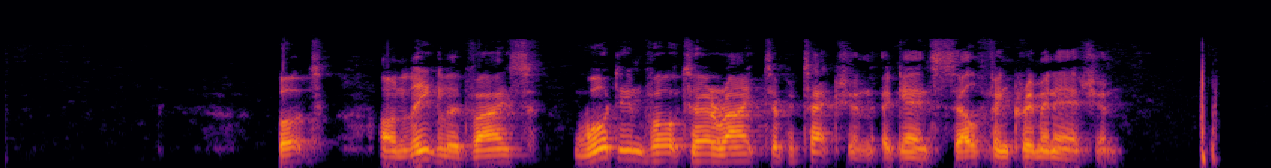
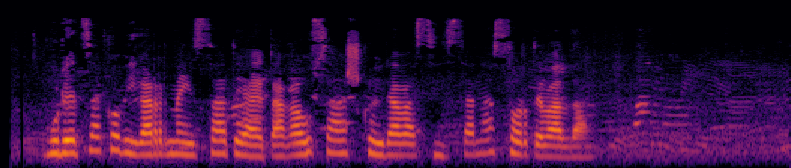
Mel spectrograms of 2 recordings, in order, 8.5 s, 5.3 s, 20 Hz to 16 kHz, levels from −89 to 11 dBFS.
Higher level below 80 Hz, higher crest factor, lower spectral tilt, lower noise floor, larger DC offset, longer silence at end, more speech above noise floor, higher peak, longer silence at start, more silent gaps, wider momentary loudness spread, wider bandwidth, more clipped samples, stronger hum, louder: first, -62 dBFS vs -82 dBFS; about the same, 18 dB vs 20 dB; first, -6.5 dB/octave vs -4 dB/octave; first, -77 dBFS vs -50 dBFS; neither; first, 0.35 s vs 0 s; first, 60 dB vs 27 dB; first, -2 dBFS vs -6 dBFS; first, 1.85 s vs 0.3 s; neither; about the same, 15 LU vs 16 LU; second, 7.4 kHz vs 11.5 kHz; neither; neither; first, -17 LUFS vs -24 LUFS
